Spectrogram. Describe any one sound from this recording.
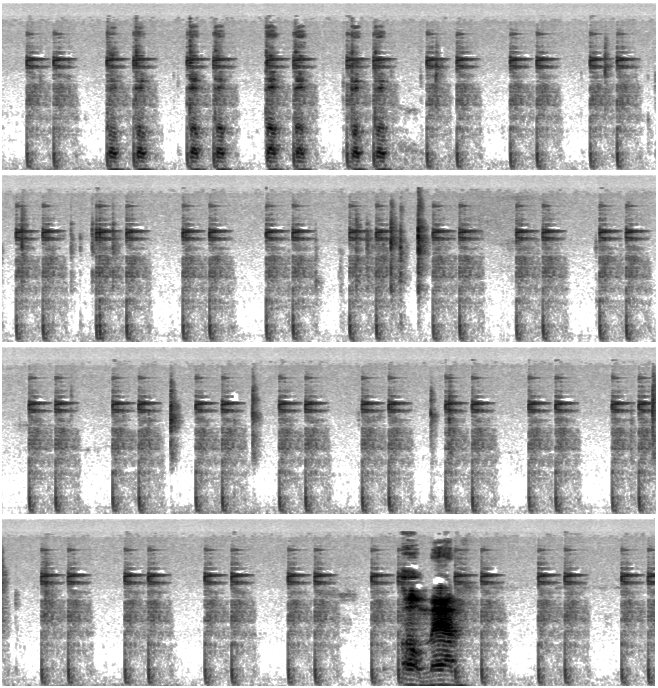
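Video game music plays through a television with a steady, pulsing beat.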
